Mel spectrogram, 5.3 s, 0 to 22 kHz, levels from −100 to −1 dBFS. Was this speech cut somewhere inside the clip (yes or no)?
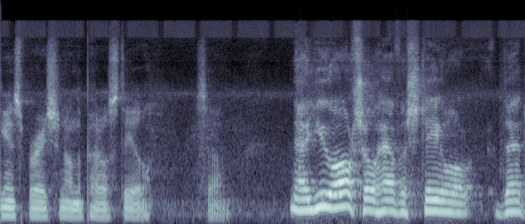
no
